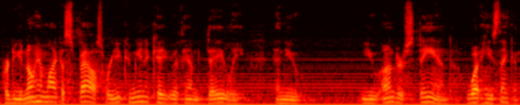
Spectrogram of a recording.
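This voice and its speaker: A man's voice: medium pitch, normal speed, soft background music. A middle-aged man preaching a sermon in a small church, speaking conversationally and putting questions to the congregation from the pulpit. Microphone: pulpit microphone. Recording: reverberant church with faint mains hum.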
